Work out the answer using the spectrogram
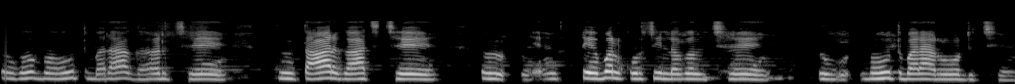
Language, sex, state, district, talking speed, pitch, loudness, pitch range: Maithili, female, Bihar, Darbhanga, 100 wpm, 255 Hz, -21 LUFS, 240-275 Hz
